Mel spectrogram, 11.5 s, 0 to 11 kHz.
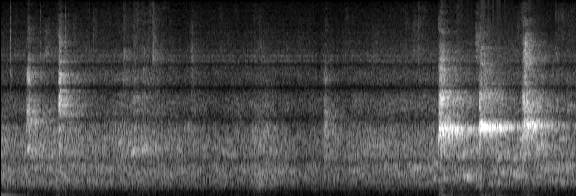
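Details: Chihuahua named Karlo at an agility trial in Gallus Henau, September 2011, giving a few sharp, high yipping barks near the end, with quieter scattered sounds and voices earlier in the run.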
